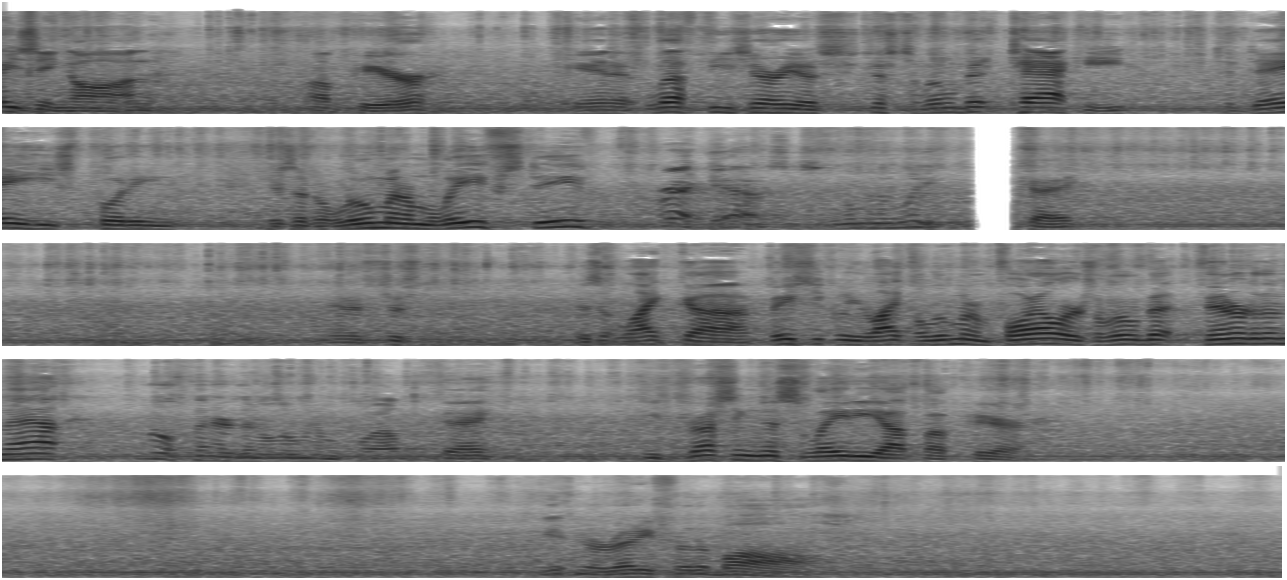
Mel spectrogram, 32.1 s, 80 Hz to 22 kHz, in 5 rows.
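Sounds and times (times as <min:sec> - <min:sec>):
low mechanical hum: 0:00.0 - 0:32.0.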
